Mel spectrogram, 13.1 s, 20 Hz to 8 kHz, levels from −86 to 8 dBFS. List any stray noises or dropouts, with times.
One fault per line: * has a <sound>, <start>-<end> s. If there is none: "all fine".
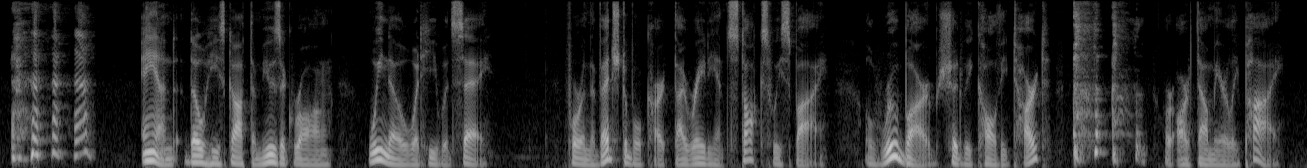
* has a laugh, 0.1-1.0 s
* has a cough, 10.7-11.5 s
